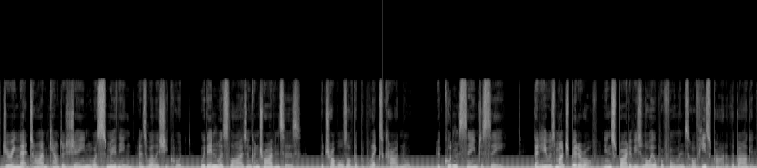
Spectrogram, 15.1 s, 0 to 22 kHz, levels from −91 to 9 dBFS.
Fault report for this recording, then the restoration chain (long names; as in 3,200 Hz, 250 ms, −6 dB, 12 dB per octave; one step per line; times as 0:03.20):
mains buzz 60 Hz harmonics 25 −27 dBFS
0:07.64: drop-out 5 ms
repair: hum removal 60 Hz, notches 25
repair the gap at 0:07.64, 5 ms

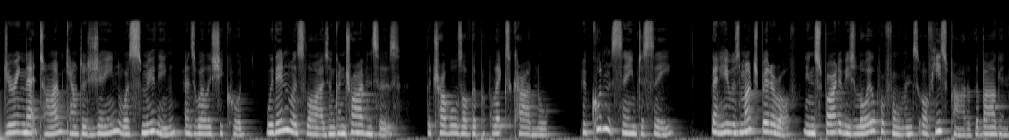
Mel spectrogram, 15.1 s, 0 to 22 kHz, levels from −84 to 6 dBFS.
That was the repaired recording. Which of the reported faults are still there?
none of them is left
